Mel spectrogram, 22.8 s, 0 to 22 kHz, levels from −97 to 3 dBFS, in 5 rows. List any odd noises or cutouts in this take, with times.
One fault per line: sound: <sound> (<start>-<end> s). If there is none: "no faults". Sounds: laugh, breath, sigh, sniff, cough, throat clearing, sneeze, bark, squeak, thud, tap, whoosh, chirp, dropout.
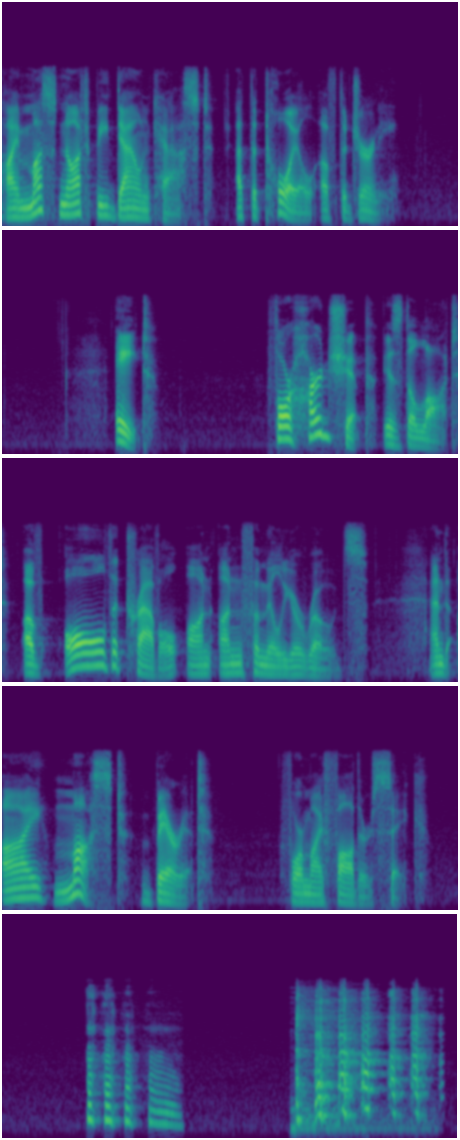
sound: laugh (19.1-20.1 s)
sound: laugh (21.1-22.7 s)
